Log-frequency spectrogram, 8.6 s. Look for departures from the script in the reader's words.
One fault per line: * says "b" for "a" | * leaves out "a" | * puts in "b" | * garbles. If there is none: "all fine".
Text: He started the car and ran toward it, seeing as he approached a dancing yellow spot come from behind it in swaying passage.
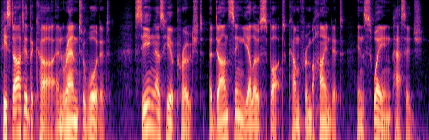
all fine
